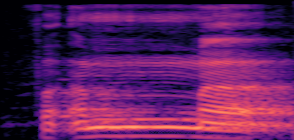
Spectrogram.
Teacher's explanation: فَأَمَّا مَن ثَقُلَتْ مَوَازِينُهُ فَأَمَّا فا کو جلدی پڑھنا ہے، ام میں میم مشدد پہ غنہ ہے اور ما الف مدہ مدہ اس کے لیے 2 حرکات لمبا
